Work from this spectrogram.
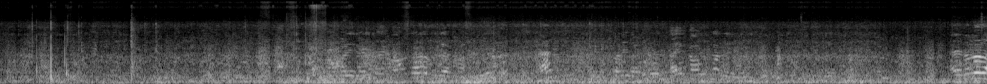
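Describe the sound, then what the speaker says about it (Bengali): A bus engine runs steadily through a Dhaka to Jessore road journey, a constant low rumble with road and wind noise filling the whole stretch, with occasional faint voices inside the cabin. "আপনারা হচ্ছে এনজয় করতে থাকুন হচ্ছে বাসের ইঞ্জিন সাউন্ডের সাথে"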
